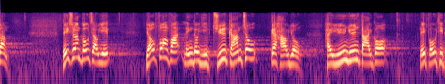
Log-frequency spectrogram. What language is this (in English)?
Cantonese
